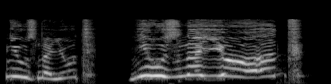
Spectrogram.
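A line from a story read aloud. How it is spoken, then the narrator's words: Woman sobbing out. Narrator (Russian): взрыдала красавица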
